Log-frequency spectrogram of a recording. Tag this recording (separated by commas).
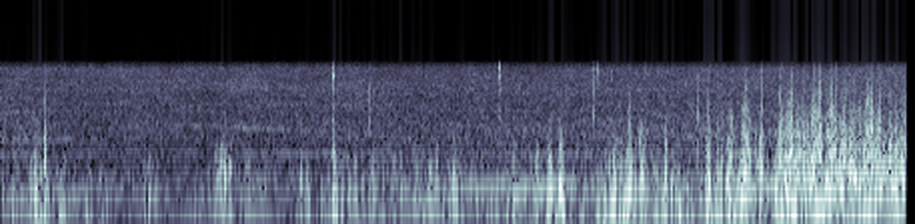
Vehicle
